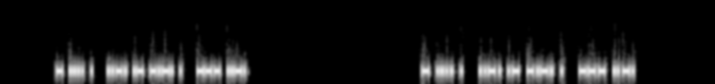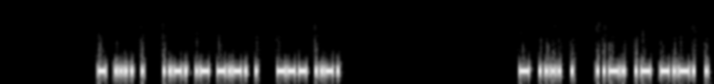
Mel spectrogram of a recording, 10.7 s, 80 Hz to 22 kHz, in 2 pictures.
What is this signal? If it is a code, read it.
Morse code, heard as a keyed tone, about 61 wpm, 700 Hz. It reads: THE FACE OF THE FACE OF THE FACE OF THE FACE
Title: Speed-Racing - Sets of 3 Words 50wpm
